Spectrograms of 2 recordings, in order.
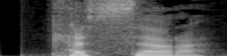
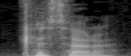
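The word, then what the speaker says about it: كسّر: Kassara instead of kasara. So once again, there's the kaf, followed by 2 scenes, and then the ra. So kas, skune, sara. Kassara, not kasara.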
